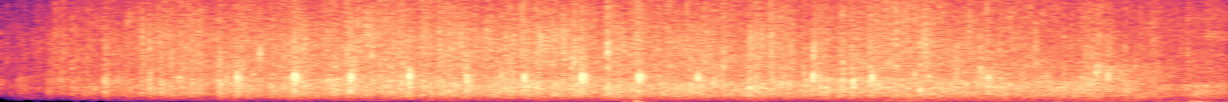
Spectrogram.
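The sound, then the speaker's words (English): Audience applause welcoming a speaker: many hands clapping in a dense, even roar that holds steady for several seconds before easing slightly at the end. “But let's give Tommy a warm welcome.”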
